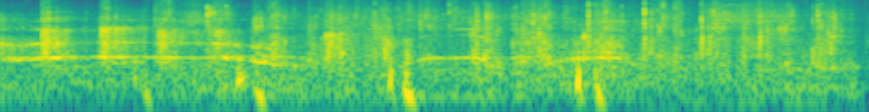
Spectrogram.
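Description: A crowd applauds steadily for several seconds, dense overlapping claps filling the room, with a few voices cheering and whooping over the top.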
